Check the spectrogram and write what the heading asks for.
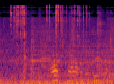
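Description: A bunch of antique metal skeleton keys on a string jangling in a hand, in two short bursts of clinks.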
